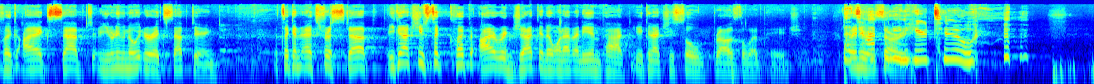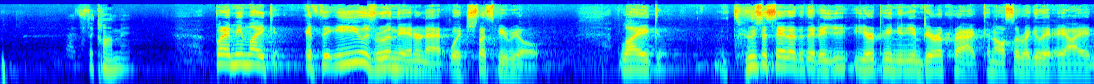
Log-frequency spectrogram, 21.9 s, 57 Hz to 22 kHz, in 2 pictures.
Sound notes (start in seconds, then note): 9.7 laughter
